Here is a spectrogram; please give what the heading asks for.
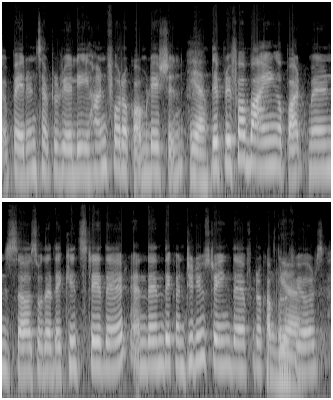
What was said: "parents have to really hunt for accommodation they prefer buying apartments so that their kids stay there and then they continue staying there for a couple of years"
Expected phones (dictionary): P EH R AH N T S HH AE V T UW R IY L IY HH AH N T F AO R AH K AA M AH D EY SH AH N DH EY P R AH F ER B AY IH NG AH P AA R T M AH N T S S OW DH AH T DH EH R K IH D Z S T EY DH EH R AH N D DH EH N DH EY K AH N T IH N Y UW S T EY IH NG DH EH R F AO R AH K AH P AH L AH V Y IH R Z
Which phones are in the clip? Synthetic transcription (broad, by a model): P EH R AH N T S HH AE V T UW R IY L IY HH AH N T F AO R AH K AA M AH D EY SH AH N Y EY P R AH F ER B AY IH NG AH P AA R T M AH N T S S OW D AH T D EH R K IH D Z S T EY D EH R AH N D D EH N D EY K AH N T IH N Y UW S T EY IH NG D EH R F AO R AH K AH P AH L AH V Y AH R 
